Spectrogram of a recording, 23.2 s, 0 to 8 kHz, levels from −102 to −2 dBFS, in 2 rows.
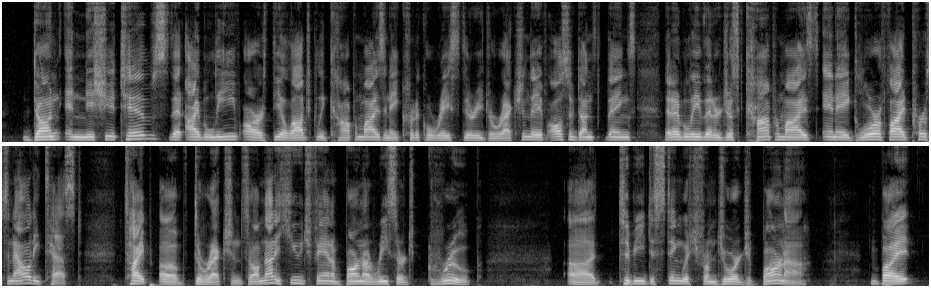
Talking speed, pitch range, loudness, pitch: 130 wpm, 135-155 Hz, -29 LUFS, 145 Hz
